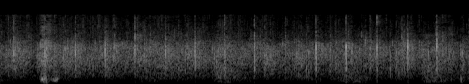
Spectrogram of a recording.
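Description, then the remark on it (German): An audience applauds the Lord steadily, a dense wash of many hands clapping at a moderate level with scattered sharper claps standing out, sustained throughout without pause or talking. “Ich sage dir, ja, gib mal dem Herrn einen Applaus.”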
